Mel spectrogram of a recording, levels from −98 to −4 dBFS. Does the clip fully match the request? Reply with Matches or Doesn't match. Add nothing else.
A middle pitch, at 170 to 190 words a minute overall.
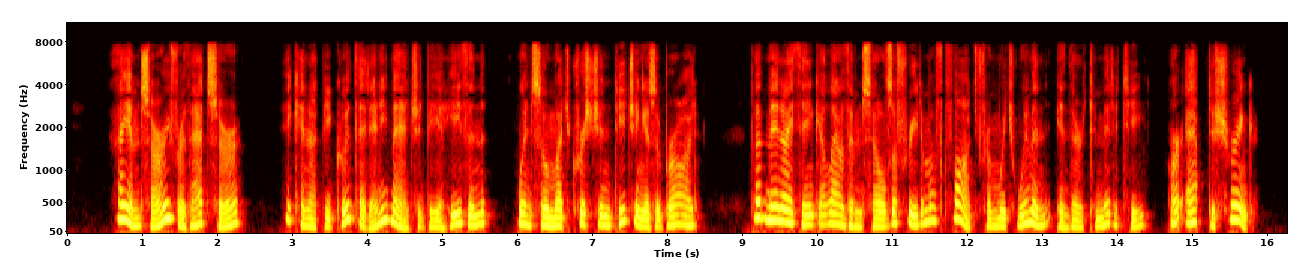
Doesn't match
